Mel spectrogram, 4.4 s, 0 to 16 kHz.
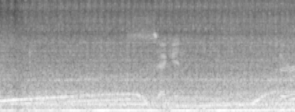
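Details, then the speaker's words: Automatic in an AMC Ambassador, pulling away from a stop light: shifts into second fine, but on the 2-3 upshift engine revs flare before it clunks into third; slipping, likely from being driven low on fluid due to a bad leak. "you might be able to hear when I pull away what the transmission sounds like it shifts into second fine but then when it goes to shift into third you can hear slippage in the motor will actually Rev up a little bit before clunks"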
